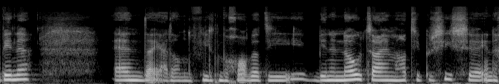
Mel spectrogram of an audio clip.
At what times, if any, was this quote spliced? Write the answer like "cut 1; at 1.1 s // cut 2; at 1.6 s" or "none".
cut 1; at 1.7 s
